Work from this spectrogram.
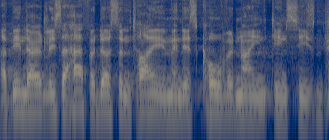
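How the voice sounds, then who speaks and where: This man has a slight Norwegian accent. The recording is very clean and the background silent. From Norway. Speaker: guest preacher. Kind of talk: sermon. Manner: animated.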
